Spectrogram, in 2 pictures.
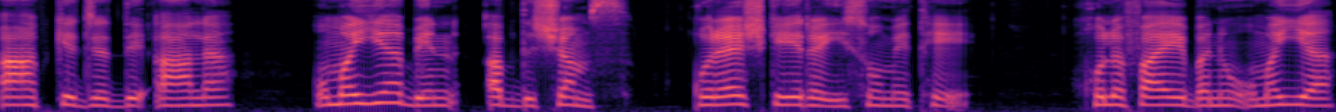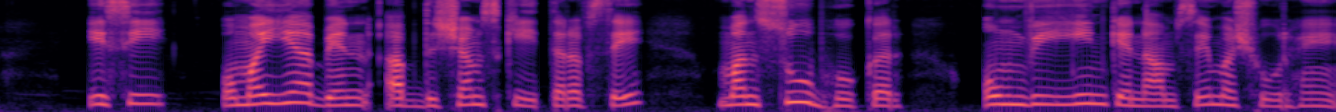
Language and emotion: Urdu, neutral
